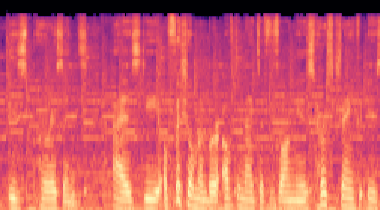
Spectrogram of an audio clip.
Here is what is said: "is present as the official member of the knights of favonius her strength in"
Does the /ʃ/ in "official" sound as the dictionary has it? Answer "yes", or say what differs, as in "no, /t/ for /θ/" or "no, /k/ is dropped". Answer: yes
